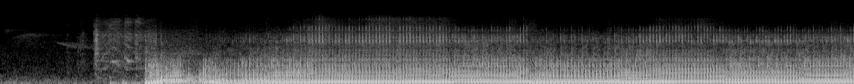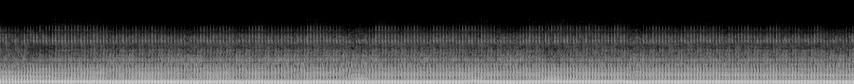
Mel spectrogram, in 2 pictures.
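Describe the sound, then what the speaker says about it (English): A tuned BMW F80 M3 engine cold-starts with a sharp crank and catch, then settles into a loud, steady, raspy high idle that holds close and unbroken for the rest of the clip. "I'm gonna catch that cold start for you"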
